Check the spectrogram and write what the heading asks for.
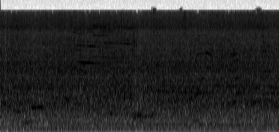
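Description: Farm tractor's diesel engine running steadily at low speed as it tows a parade float past close by, with a low steady hum under a wash of crowd noise.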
